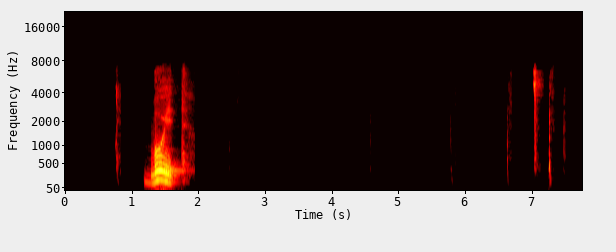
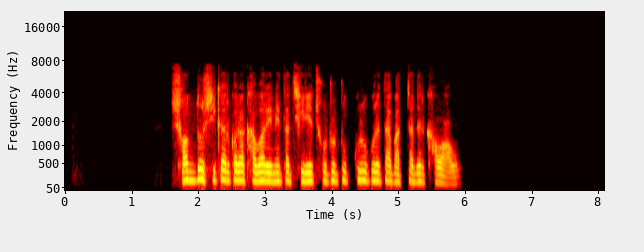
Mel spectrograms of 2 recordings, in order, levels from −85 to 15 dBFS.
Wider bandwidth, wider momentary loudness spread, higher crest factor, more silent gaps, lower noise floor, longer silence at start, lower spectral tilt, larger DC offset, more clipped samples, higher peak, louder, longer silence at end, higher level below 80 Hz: about the same, 7 kHz vs 7.4 kHz; first, 20 LU vs 9 LU; first, 24 dB vs 18 dB; first, 1.95-5.77 s, 5.85-6.61 s, 6.70-7.01 s vs none; about the same, under -90 dBFS vs under -90 dBFS; second, 1.3 s vs 1.6 s; about the same, -7 dB/octave vs -7 dB/octave; neither; neither; about the same, -2 dBFS vs -2 dBFS; about the same, -16 LUFS vs -17 LUFS; second, 0.7 s vs 2.2 s; second, -70 dBFS vs -58 dBFS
